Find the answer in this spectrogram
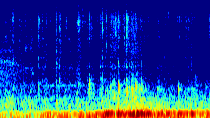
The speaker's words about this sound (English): Hell yeah, man. Listen to that baby purr. Know what people say about cars.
